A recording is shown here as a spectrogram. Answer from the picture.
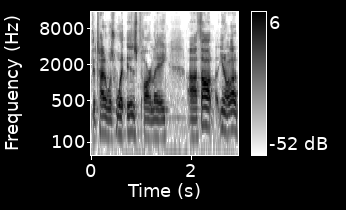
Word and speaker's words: Parler: It is in fact pronounced parlay.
